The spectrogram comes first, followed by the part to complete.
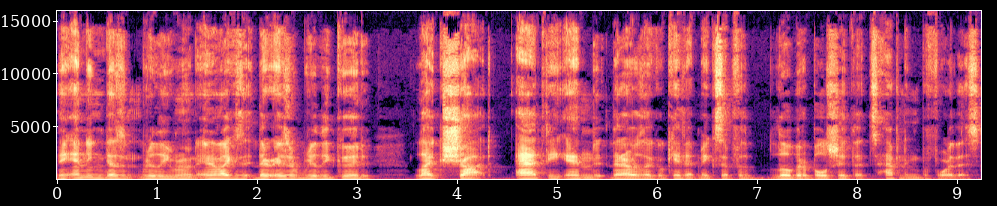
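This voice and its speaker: A somewhat breathy man at a fairly low pitch and a fairly quick pace. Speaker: podcaster, movie reviewer. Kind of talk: casual talk to camera.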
